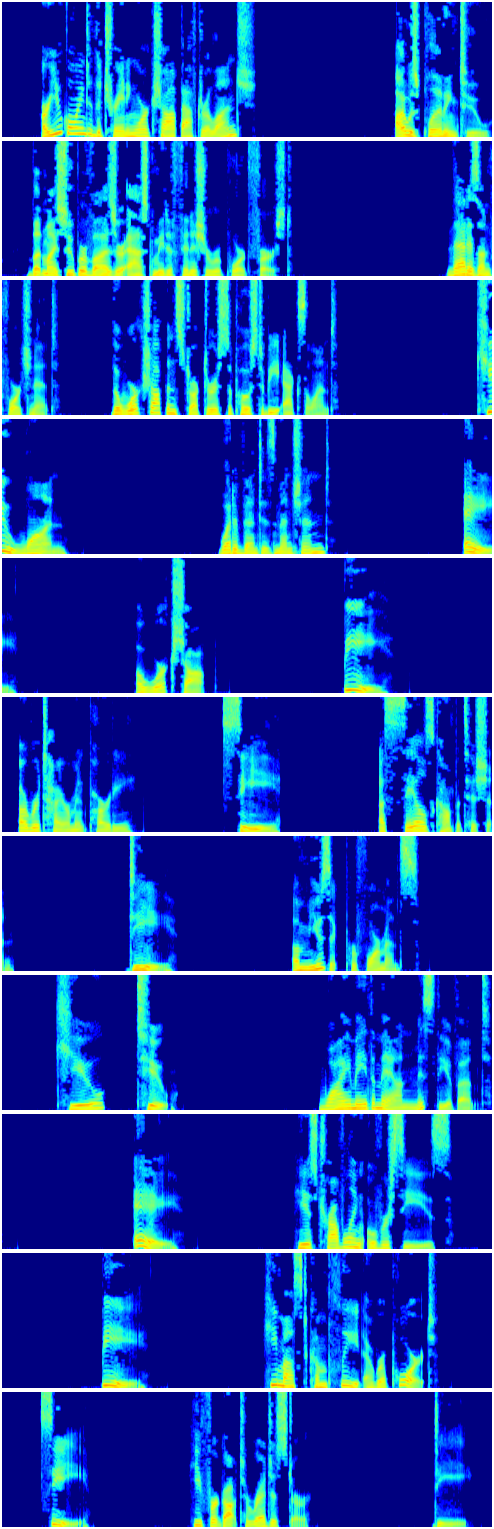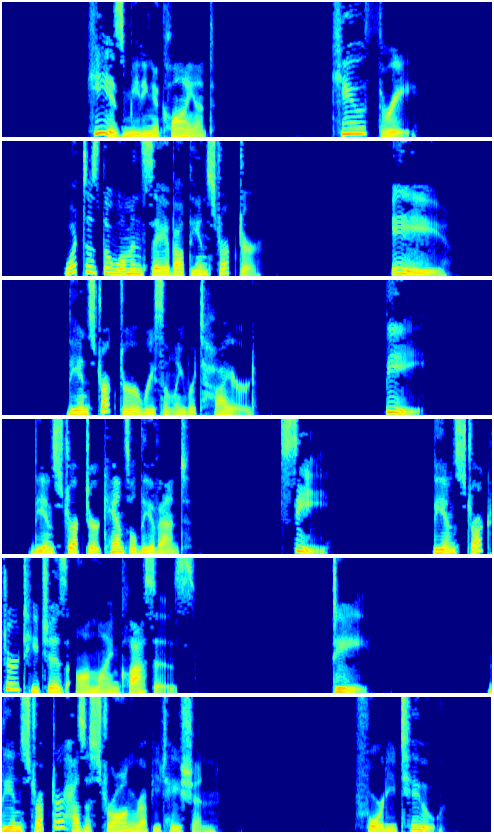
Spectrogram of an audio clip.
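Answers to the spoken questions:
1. A: A workshop.
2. B: He must complete a report.
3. D: The instructor has a strong reputation.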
